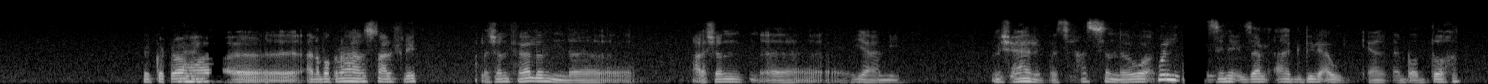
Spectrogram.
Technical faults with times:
2.07-2.35 speech suppressed in double talk
11.81-12.16 echo leak
11.84-12.07 speech suppressed in double talk

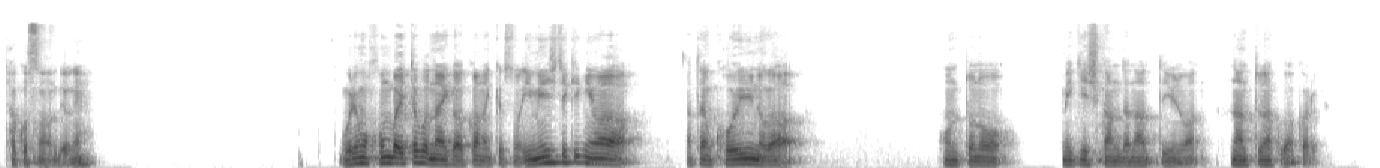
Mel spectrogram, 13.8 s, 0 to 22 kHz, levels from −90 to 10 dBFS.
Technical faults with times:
none

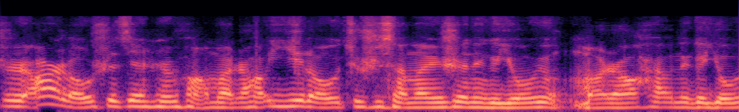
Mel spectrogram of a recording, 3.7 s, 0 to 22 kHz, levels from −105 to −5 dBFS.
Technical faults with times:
0.00-3.70 gain pumping

